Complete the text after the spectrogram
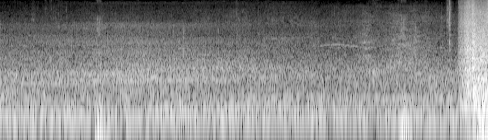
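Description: Spell impacts thump now and then.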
